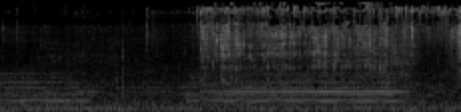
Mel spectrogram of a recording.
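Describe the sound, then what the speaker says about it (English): Water pours steadily into a cast iron pot of beef stew and broth over an outdoor campfire, a continuous close wash of liquid that swells louder after a couple of seconds, with no talking. "I'm gonna add more water."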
